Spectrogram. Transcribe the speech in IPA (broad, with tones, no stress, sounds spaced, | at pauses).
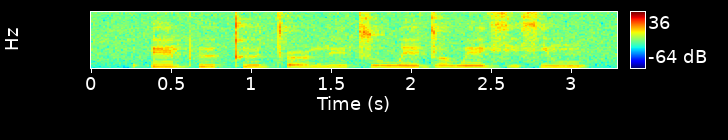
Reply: ʔ ẽ˥ pʰ ʉ˥ kʼ ʉ˥ tʼ ə˞˩ n ẽ˩ t͡s u˥ w e˥ d ɵ˥ w ẽ˥ sʲ ɘ˩ sʲ ũ˥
